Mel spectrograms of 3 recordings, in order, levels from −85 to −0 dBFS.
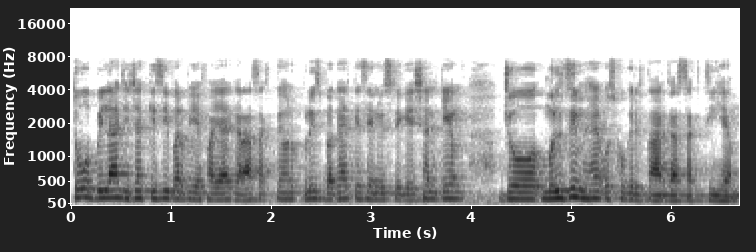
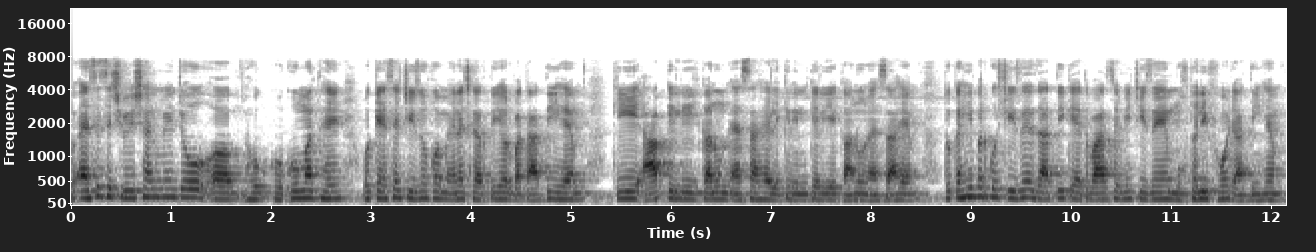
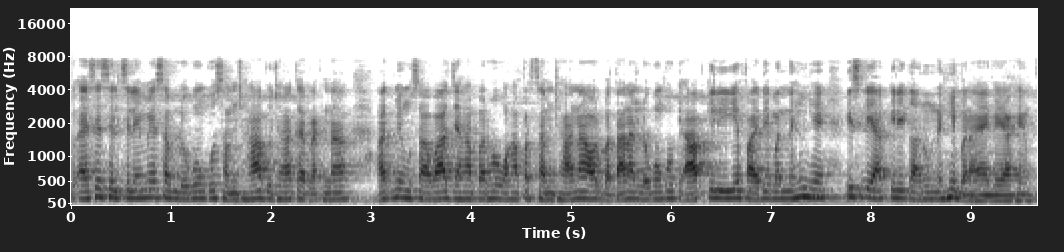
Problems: none marked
